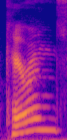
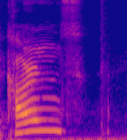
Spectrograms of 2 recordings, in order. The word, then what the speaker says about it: Cairns: it and then uh the Karens the Cairns you know depends on what part of the United States you're from and how that gets pronounced the 770s 660s 660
